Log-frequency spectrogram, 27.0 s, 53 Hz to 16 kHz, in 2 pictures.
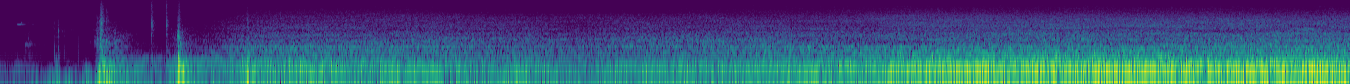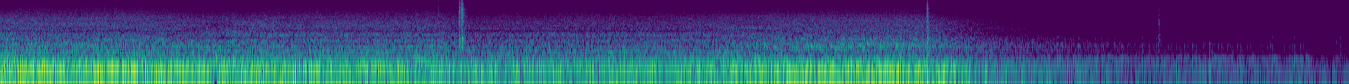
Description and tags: Range Hood Air
A range hood switched on a ventilating.
Recorded with Sony TCD D10 PRO II & Sennheiser MD21U.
